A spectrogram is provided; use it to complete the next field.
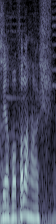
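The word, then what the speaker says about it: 箸: Ah, hashi. Minha avó fala hashi. Mas hashi. Não é hashi. Porque não tem sílaba tônica também no japonês. Todas as sílabas são átonas.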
